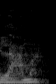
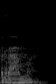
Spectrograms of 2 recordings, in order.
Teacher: some people um especially the older people would say Lama instead of Rama uh due to the struggle in pronouncing the uh the sound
